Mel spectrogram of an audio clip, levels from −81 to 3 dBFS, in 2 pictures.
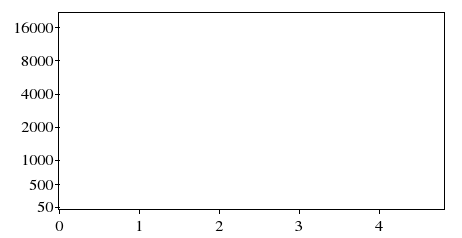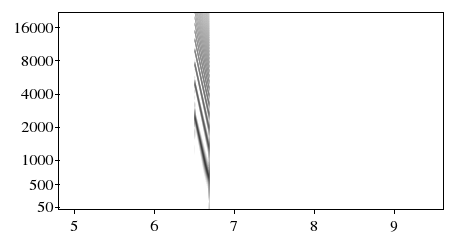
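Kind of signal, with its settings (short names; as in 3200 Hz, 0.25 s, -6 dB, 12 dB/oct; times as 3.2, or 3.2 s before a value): laser zap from 2500 Hz, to 640 Hz, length 0.18 s saw, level -12 dB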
